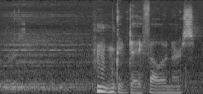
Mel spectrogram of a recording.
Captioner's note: amused noise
